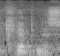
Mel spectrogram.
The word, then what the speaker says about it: Kipnis: in Connecticut I'm sitting with Kip Kipnis am I pronouncing that correctly that's correct okay in in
